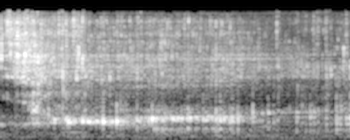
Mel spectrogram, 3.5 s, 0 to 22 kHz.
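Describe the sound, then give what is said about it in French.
Hot milk, about half a litre, poured into a measuring jug: a steady, continuous splashing and gurgling stream of liquid, moderately loud and uninterrupted, with no voices. “Donc on va verser le lait dans le verre doseur. Donc là j'ai à peu près 1 demi-litre de lait.”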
